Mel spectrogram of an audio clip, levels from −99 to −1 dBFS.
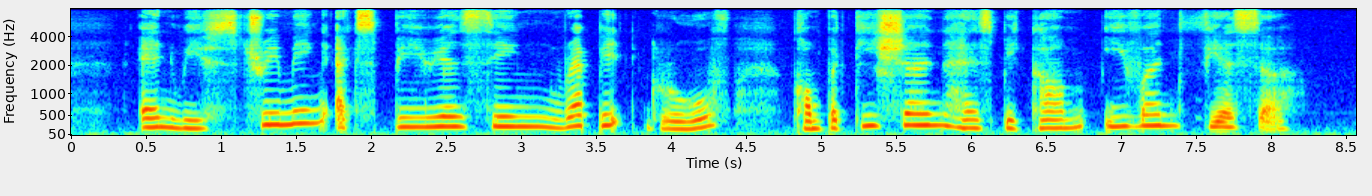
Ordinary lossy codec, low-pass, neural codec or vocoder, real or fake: none; none; none; real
